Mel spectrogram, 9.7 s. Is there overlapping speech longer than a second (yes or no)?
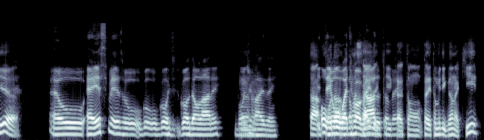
yes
